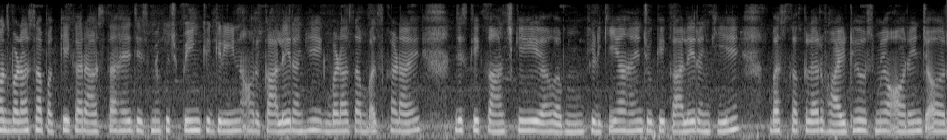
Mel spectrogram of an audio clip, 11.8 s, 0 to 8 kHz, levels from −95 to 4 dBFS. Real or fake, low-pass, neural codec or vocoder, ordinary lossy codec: real; 7.2 kHz; none; none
